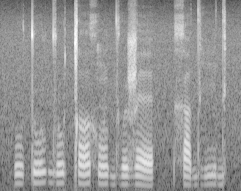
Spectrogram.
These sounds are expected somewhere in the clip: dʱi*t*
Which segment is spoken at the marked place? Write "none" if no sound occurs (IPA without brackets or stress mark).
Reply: d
